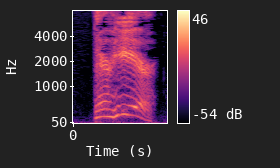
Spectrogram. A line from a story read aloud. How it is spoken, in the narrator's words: Wiley shouted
